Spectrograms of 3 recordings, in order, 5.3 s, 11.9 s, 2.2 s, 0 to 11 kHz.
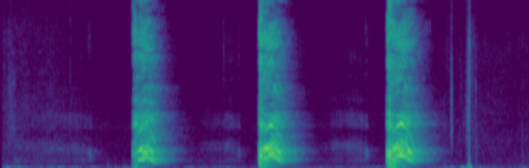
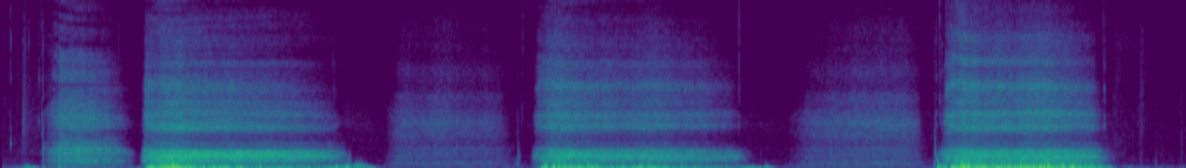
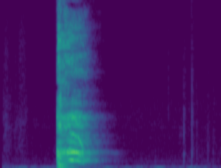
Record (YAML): three_cough_length: 5.3 s
three_cough_amplitude: 11331
three_cough_signal_mean_std_ratio: 0.33
exhalation_length: 11.9 s
exhalation_amplitude: 8073
exhalation_signal_mean_std_ratio: 0.54
cough_length: 2.2 s
cough_amplitude: 5059
cough_signal_mean_std_ratio: 0.31
survey_phase: beta (2021-08-13 to 2022-03-07)
age: 18-44
gender: Male
wearing_mask: 'Yes'
symptom_none: true
smoker_status: Never smoked
respiratory_condition_asthma: false
respiratory_condition_other: false
recruitment_source: REACT
submission_delay: 4 days
covid_test_result: Negative
covid_test_method: RT-qPCR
